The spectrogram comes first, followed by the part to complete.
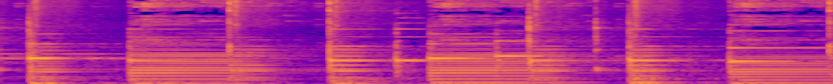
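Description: Light, cute background music: bell-like chiming melody over a steady bass beat.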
